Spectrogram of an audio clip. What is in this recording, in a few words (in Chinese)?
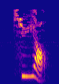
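"需要", Mandarin Chinese; chinese flashcards; hsk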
